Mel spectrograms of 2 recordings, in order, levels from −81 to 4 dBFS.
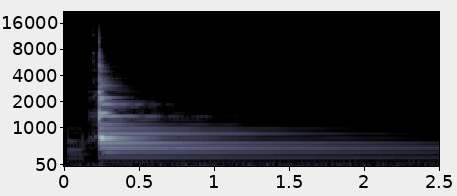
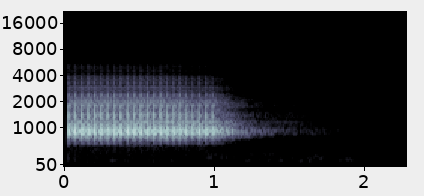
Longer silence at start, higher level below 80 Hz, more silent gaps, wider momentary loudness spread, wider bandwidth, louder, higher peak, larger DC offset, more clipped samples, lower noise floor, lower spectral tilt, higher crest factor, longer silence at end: first, 0.2 s vs 0 s; first, -74 dBFS vs under -90 dBFS; neither; first, 26 LU vs 7 LU; first, 14.5 kHz vs 5 kHz; second, -33 LUFS vs -17 LUFS; second, -12 dBFS vs -2 dBFS; neither; neither; second, -60 dBFS vs -82 dBFS; about the same, -0.5 dB/octave vs 0 dB/octave; first, 26 dB vs 18 dB; second, 0.65 s vs 1.1 s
